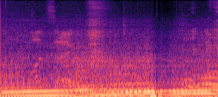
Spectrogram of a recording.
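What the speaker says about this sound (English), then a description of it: "His exhaust is too loud" A car with a loud exhaust revs and drones steadily, its deep engine tone holding close and strong throughout, with a brief surge near the end while people talk over it.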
